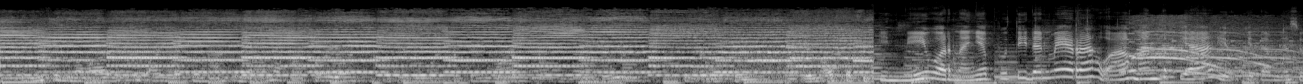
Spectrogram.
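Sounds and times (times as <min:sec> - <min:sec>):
electronic two-tone siren: 0:00.0 - 0:08.8
low pulsing beat: 0:00.0 - 0:09.8.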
